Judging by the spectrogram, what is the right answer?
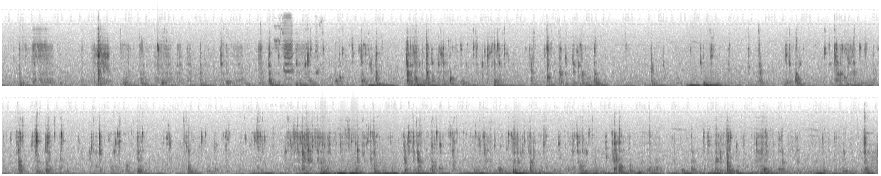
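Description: Small boat on the water: irregular splashes and knocks of water against the hull, over a low rumble.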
